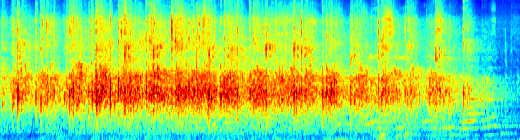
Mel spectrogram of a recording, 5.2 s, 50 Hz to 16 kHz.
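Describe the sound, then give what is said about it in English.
A crowd applauds a candidate representing Zone 7 as he is introduced, a dense wash of many hands clapping at full strength for about five seconds, easing slightly near the end as a few voices rise beneath it. “Clap it up for him.”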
